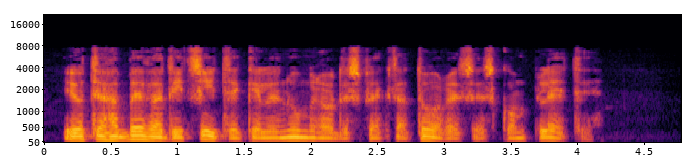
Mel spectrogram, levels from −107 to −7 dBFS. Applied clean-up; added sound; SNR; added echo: none; none; none; none.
